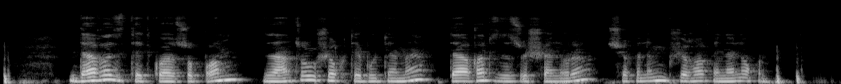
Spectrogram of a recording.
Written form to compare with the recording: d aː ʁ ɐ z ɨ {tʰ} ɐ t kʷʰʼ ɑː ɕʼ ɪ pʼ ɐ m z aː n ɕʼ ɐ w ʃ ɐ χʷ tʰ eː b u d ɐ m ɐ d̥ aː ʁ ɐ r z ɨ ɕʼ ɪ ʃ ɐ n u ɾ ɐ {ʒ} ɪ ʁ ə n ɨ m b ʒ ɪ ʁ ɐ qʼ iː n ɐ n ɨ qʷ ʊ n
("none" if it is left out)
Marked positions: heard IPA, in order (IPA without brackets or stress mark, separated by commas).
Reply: tʰ, ʃ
